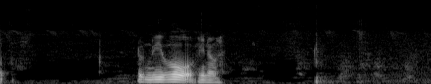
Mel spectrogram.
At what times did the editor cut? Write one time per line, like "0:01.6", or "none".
none

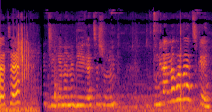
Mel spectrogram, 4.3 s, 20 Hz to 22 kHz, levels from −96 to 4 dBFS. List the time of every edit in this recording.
0:00.9

